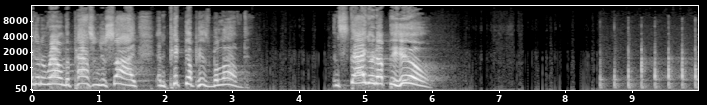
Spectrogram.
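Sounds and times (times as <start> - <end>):
speech: 0.0 - 3.3, 4.5 - 6.1
rapid knocking on a door: 8.5 - 9.9.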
